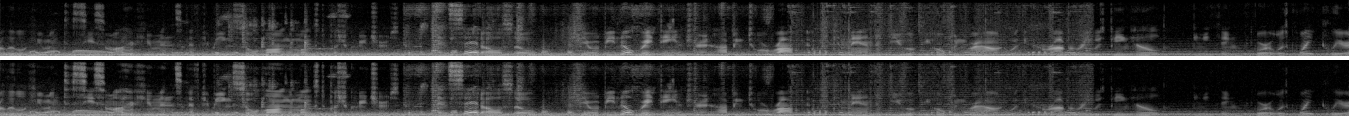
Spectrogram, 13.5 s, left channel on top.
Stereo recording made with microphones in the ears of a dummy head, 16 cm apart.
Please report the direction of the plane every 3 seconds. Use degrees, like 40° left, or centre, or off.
10° right, 30° left, 50° left, 60° left, 60° left.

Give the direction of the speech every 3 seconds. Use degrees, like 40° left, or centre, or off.
60° right, 20° right, 20° left, 50° left, 50° left.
